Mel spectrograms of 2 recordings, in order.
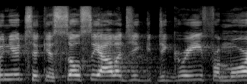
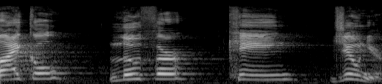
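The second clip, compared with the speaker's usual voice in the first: slow, deliberate, unhurried, each word spaced apart. Lecturing on king's early life, correcting his birth name, said slowly. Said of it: "I say that slowly".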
